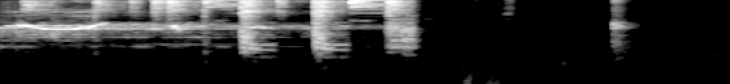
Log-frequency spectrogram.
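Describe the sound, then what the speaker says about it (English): A phone ringtone plays briefly as a wavering electronic melody with percussive bursts, then stops, followed by a couple of faint clicks. "Yeah, that was my phone."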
